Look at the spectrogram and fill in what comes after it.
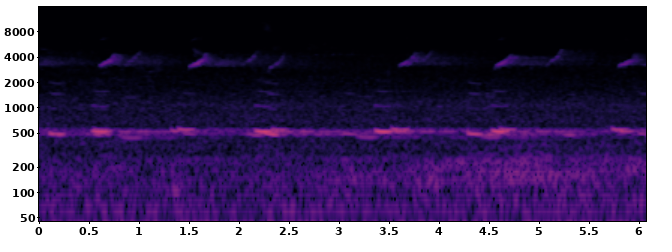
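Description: Birds chirping: short rising chirps repeated every second or so, over a steady lower-pitched tone.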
